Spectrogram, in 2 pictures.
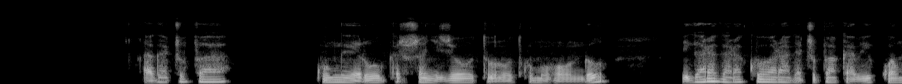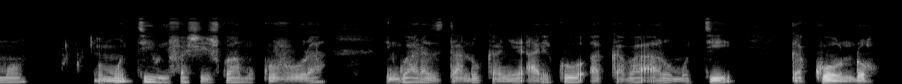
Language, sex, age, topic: Kinyarwanda, female, 25-35, health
